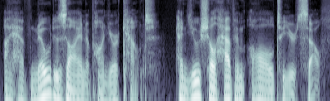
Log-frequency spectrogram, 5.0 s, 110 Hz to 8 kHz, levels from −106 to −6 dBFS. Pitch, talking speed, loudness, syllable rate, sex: 90 Hz, 180 wpm, -20 LUFS, 3.9 syllables/s, male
